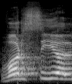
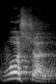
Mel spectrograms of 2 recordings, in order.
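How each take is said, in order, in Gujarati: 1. અંત 'ver-see-al' પ્રમાણે બોલાય છે. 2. અંત 'vershal' પ્રમાણે બોલાય છે. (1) "વર્સિયલ નહીં" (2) "વશલ બોલાય"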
